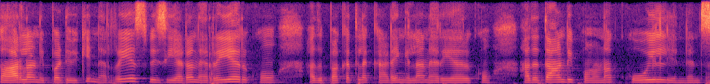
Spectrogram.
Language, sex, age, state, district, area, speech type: Tamil, female, 30-45, Tamil Nadu, Ariyalur, rural, spontaneous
